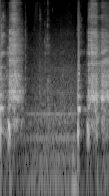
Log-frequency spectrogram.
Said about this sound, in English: In my attempt not to cough, I sneezed.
